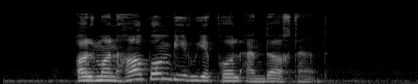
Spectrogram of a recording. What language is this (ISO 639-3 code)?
fas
